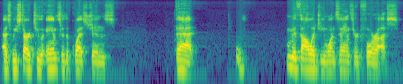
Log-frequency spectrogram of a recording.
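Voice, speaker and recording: A man talking slowly in a livestream discussion, pausing often and searching for his words as he builds his argument. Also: mid-range voice, fairly even intonation.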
